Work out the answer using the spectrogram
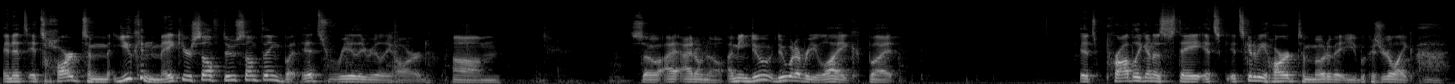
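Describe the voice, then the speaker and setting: Hosting a casual YouTube livestream, a young man reads chat questions and answers them, rambling and restarting often. His voice is mid-range with lively intonation at a normal speed.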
